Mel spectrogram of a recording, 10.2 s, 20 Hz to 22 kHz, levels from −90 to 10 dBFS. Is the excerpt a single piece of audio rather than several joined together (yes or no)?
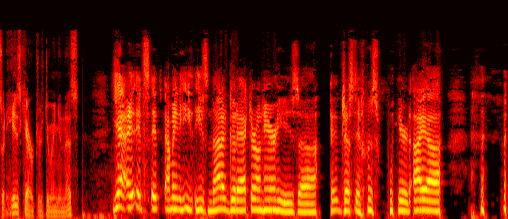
no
